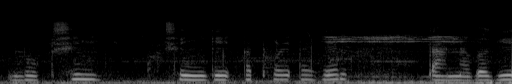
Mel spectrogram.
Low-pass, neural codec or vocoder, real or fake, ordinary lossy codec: none; none; real; none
